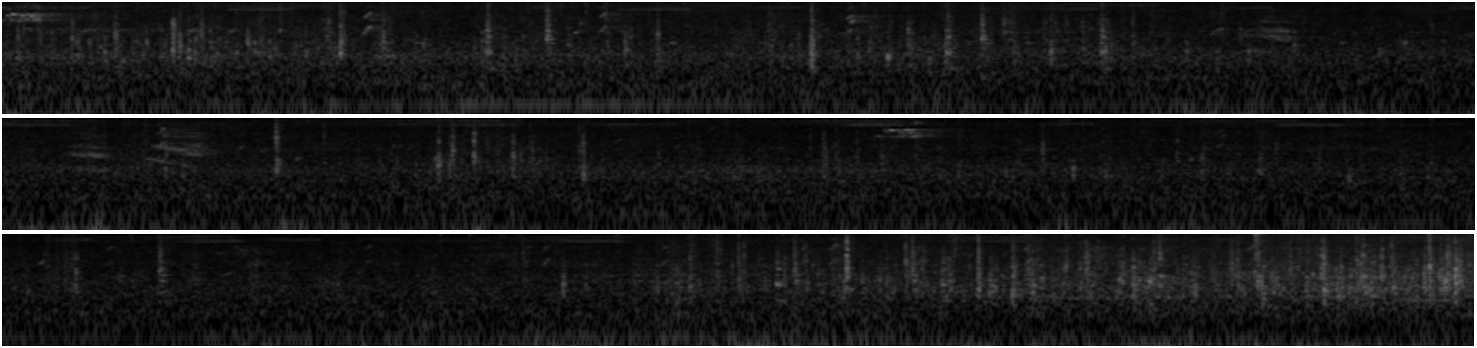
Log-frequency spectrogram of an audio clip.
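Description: A few short, scattered bird chirps over a steady run of light ticking and pattering, with a faint low hum underneath.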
